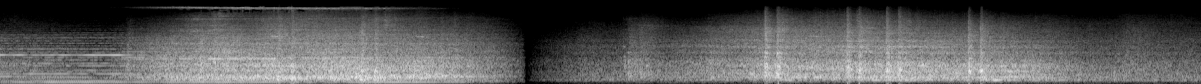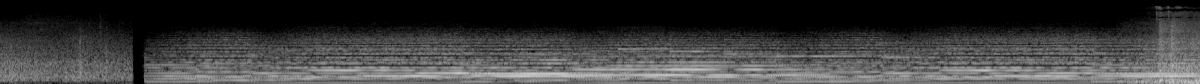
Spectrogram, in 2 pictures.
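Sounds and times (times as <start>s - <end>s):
diesel railcar passing: 0.0s - 13.4s, 21.8s - 24.0s
train passing: 0.4s - 13.4s, 23.0s - 24.0s.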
